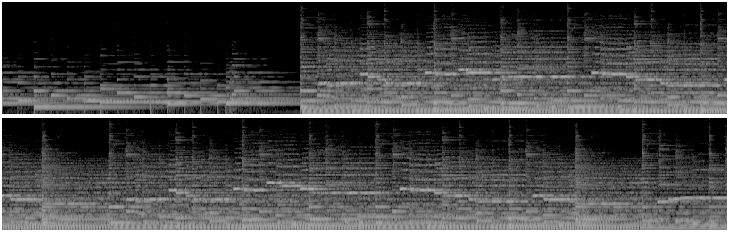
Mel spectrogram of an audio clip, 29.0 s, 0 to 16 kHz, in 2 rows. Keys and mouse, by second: 0.2 alt+middle click, 0.5 alt+middle click, 0.8 shift+middle click, 1.1 Tab, 1.2 middle click, 2.3 middle click, 2.9 Tab, 3.0 middle click, 3.1 alt+middle click, 3.3 middle click, 3.9 middle click, 4.4 click, 5.0 shift+middle click, 6.1-8.0 right drag, 8.7 click, 9.6 click, 9.8 shift+middle click, 10.2 shift+middle click, 10.8 shift+middle click, 11.1 alt+middle click, 11.5 shift+middle click, 12.0 alt+middle click, 12.2 click, 13.2 click, 13.4 shift+middle click, 13.8 Tab, 14.0 shift+middle click, 14.3 1, 14.5 alt+z, 15.0 alt+click, 15.5 s, 18.1 click, 19.7 shift+middle click, 20.3 g, 20.6 right click, 21.4 click, 21.9 shift+click, 22.2 g, 23.3 click, 23.6 click, 24.5 click, 24.5 g, 24.7 click, 25.0 g, 25.5 click, 25.8 s, 26.9 click, 27.5 Tab, 27.8 alt+z, 27.8 middle click, 28.6 alt+middle click.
